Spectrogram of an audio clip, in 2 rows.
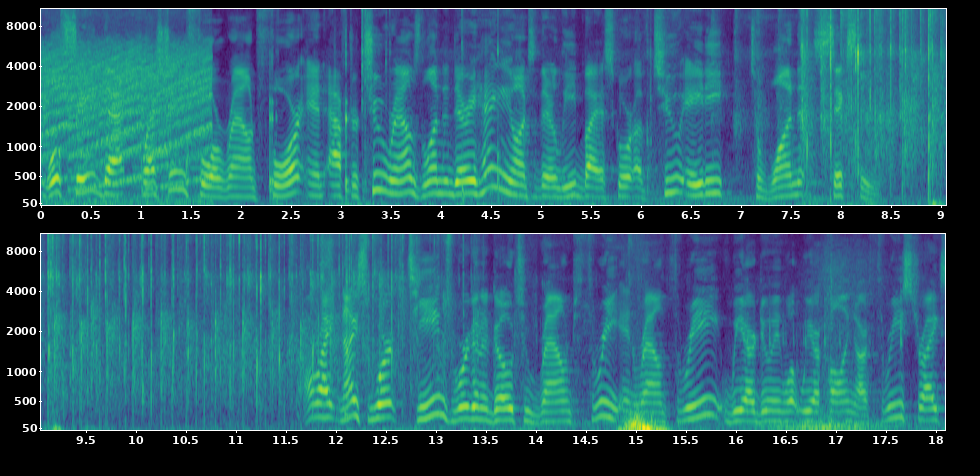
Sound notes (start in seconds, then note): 7.5 applause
